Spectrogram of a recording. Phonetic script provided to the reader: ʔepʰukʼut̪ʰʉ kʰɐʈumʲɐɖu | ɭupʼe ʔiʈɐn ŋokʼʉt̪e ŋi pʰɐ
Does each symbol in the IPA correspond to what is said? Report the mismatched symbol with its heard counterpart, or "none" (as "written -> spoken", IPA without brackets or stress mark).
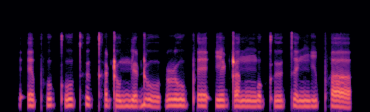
none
